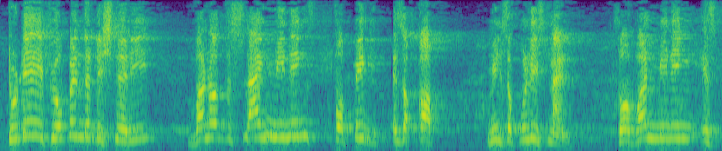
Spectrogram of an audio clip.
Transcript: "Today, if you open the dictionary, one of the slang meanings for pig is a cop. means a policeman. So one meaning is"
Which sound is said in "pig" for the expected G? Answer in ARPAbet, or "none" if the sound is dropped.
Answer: G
